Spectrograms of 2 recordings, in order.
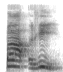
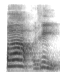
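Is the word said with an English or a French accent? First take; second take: French; French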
